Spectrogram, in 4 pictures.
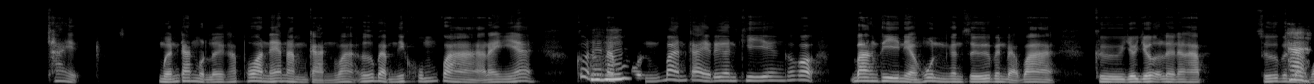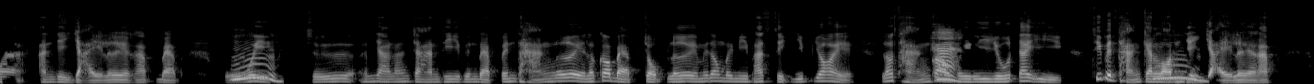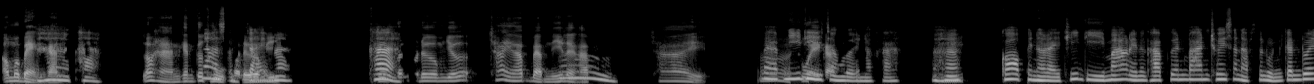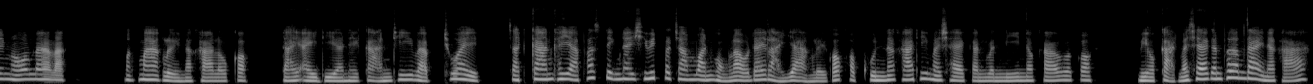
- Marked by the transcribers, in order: tapping
- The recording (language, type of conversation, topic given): Thai, podcast, คุณคิดอย่างไรเกี่ยวกับขยะพลาสติกในชีวิตประจำวันของเรา?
